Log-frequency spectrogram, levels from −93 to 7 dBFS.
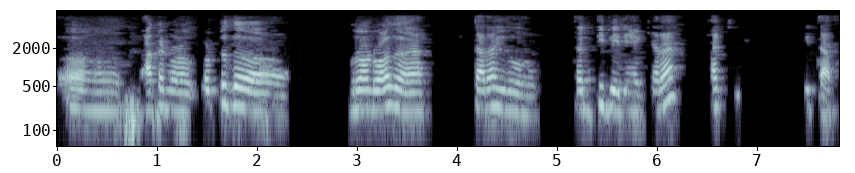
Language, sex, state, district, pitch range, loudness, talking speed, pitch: Kannada, female, Karnataka, Bijapur, 200-235 Hz, -17 LUFS, 90 wpm, 210 Hz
